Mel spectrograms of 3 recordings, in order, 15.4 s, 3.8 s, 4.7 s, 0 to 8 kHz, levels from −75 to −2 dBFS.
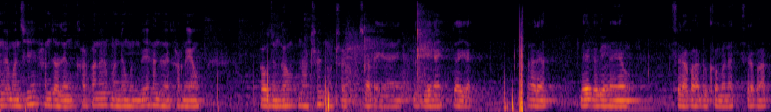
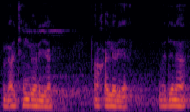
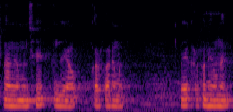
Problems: low volume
